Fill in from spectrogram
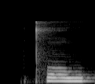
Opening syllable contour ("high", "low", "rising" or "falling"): high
